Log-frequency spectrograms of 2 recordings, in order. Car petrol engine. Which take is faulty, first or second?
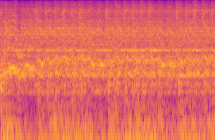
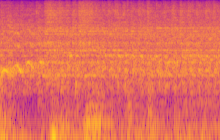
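first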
